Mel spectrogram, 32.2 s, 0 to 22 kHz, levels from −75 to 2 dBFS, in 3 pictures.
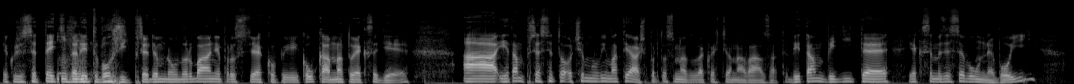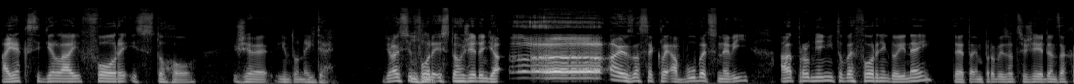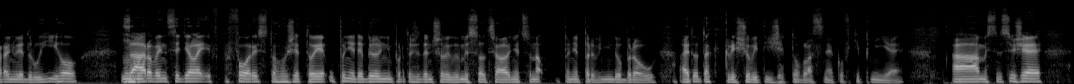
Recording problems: none

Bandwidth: 14.5 kHz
